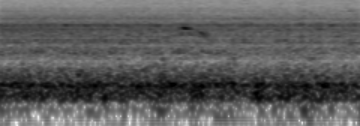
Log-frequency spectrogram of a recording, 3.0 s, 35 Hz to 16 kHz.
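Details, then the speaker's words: Sunster HTB1 diesel air heater on lowest setting: soft steady low rumble with no ticking, though faint ticking starts returning, possibly intermittent; slightly quieter than on high. "Now, it's on the lowest setting, as you can see, there's no ticking."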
